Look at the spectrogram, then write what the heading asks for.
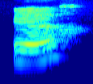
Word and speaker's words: heure: Okay, and something very easy, H is always silent. O, haricot, heure, dehors.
